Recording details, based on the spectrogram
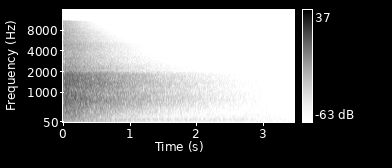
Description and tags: IR clap small Hexagonic Chapel hi-pitch
Clap in a small Hexagonic chapel near Castle Eerde in the Netherlands. Very useful as convolution reverb sample.
Chapel, clap, Hexagonic, impulse, impulse-response, IR, response, small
